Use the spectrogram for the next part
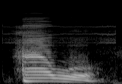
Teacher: I don't really hear that as diphthongy as the vowel we get in English. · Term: monophthong O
